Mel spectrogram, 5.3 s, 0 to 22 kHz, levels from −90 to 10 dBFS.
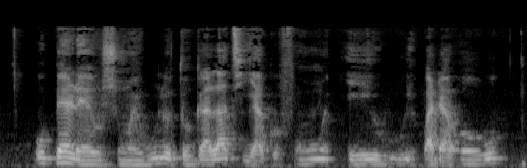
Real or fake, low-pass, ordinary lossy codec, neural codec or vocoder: fake; 14.4 kHz; MP3, 48 kbps; codec, 44.1 kHz, 7.8 kbps, Pupu-Codec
